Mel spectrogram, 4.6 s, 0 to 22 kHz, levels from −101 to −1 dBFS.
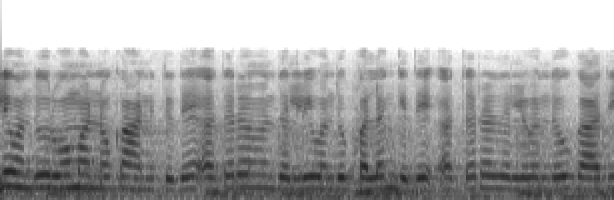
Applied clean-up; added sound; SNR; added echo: none; none; none; none.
